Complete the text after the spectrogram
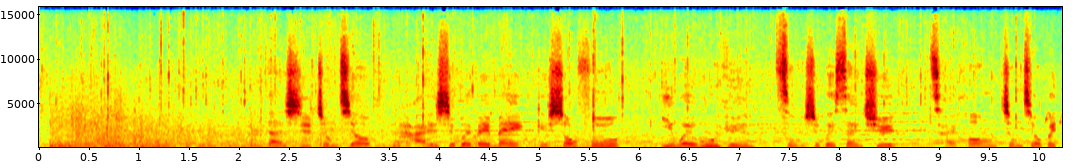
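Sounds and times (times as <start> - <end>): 
thunder: 0.0 - 7.8
heavy rain: 0.0 - 10.2
speech: 2.3 - 10.2.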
